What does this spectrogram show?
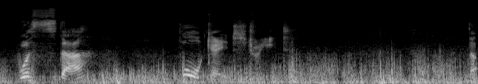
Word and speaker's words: Worcester: guys it is not Wasa or westa or Woodchester it is W wo the r kind of Silence so you say ignore the r it's wer for game Street the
